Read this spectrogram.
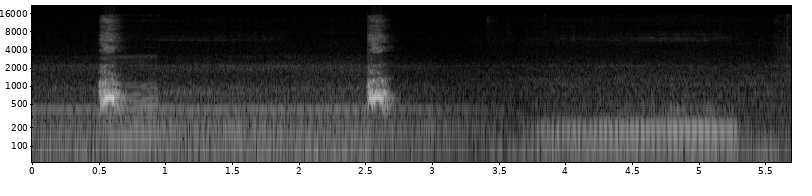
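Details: Chow Chow meeting a man for the first time, giving two single barks about two seconds apart, followed by a low steady hum and faint background noise.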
